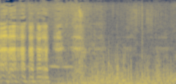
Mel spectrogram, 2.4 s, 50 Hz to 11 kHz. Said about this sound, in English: We just heard the 392 fire up, you know, with this dual mode exhaust that just makes you smile.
